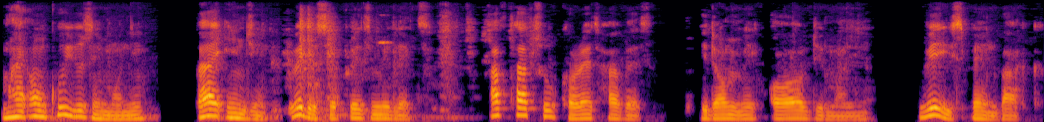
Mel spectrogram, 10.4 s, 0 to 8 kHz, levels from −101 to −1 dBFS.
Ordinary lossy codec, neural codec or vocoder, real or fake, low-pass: none; none; real; none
